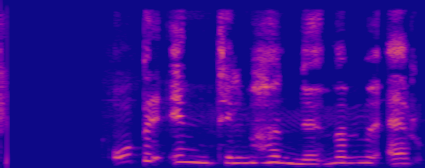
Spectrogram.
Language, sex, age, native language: Icelandic, male, 12, Icelandic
